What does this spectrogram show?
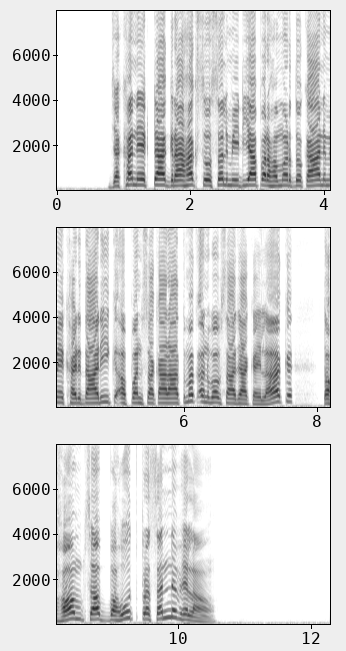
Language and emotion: Maithili, happy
